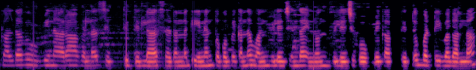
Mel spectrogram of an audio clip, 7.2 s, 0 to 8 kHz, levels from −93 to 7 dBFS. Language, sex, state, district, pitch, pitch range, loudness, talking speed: Kannada, female, Karnataka, Bellary, 190 Hz, 185-205 Hz, -31 LUFS, 165 wpm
